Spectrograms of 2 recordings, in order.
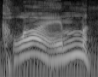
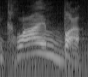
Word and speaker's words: climb: C l m, not 7539 because you do not say climb b. Just as you do not say bomb b. You do not pronounce the last b.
